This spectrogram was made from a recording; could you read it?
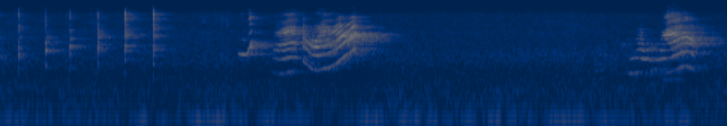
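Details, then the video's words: Pet parrot indoors giving curving squawk-like calls, a run of short sharp clicks at the start, then two loud rising-and-falling cries with a steady low hum underneath. "सबसे अच्छा हिंदी बोलने वाला तोता ll Parrot Talking"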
